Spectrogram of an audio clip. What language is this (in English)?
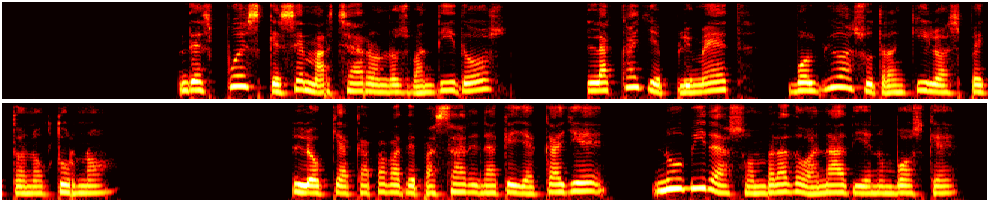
Spanish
